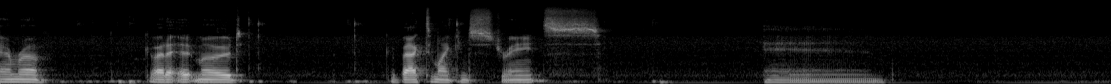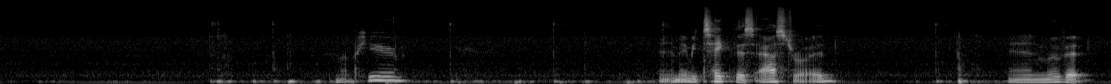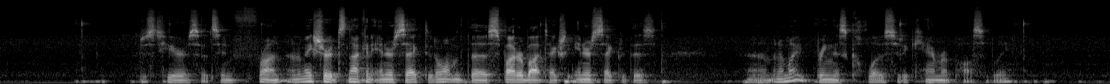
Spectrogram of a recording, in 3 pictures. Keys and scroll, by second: 1.3 Tab, 21.8 g, 29.9 Escape, 31.7 g.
